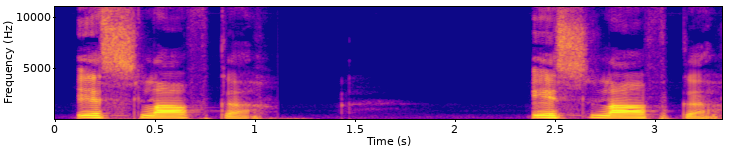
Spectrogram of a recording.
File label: "eslafkv", Muscogee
